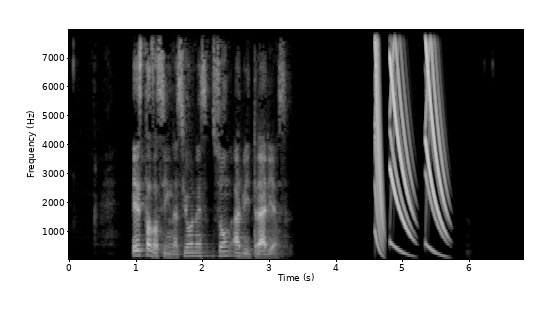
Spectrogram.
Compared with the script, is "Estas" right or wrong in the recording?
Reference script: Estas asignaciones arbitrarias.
right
